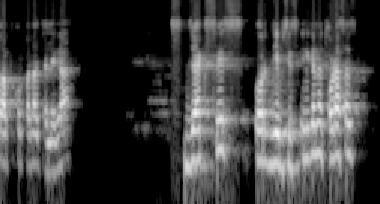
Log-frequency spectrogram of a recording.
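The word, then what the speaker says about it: sechzig: 60 को बोलते हैं हम जैक्सिस। यहां पर भी एस नहीं लगाना जैक्स का ओनली सीधा जैक्सिस।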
